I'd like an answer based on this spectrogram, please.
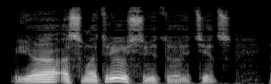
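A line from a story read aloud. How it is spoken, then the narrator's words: Quiet speech. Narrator (Russian): негромко сказал брат Курвус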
